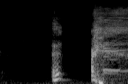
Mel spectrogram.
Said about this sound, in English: Let me clear my bubble throat here for a second.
